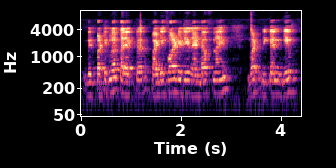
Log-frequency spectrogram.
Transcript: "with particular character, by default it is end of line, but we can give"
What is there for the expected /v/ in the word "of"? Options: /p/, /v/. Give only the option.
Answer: /p/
